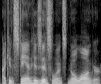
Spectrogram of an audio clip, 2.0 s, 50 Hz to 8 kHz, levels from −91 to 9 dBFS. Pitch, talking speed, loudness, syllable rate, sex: 125 Hz, 205 wpm, -15 LUFS, 5.7 syllables/s, male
